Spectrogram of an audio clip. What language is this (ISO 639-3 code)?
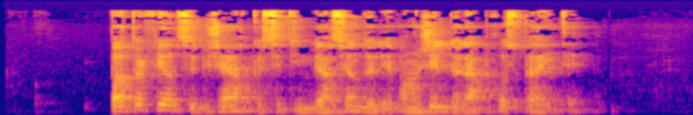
fra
